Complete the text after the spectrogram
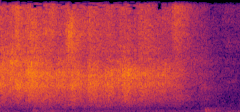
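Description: An audience claps together in a steady, dense patter of many hands that holds for a few seconds, then gradually thins and fades, with no voices over it.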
